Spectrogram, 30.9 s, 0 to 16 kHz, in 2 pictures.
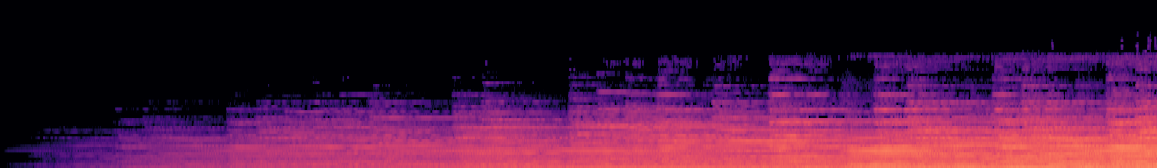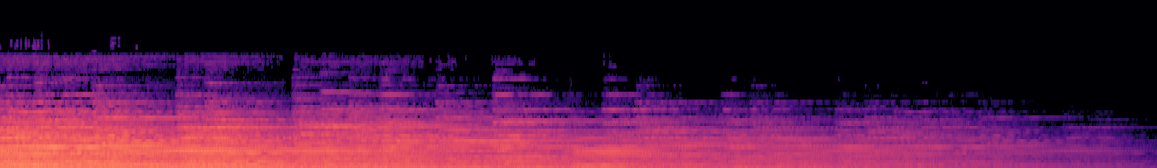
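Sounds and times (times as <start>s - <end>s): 
eerie church music with chimes: 5.4s - 27.2s.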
